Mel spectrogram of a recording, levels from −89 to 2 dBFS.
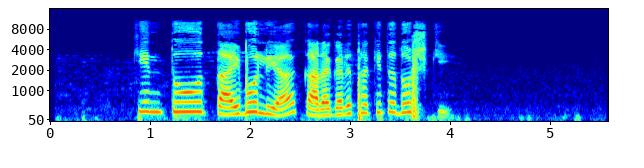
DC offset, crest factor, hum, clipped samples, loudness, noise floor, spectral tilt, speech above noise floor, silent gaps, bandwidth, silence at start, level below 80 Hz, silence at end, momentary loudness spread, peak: under 0.1%; 18 dB; none; under 0.1%; -21 LUFS; -67 dBFS; -5 dB/octave; 46 dB; none; 11 kHz; 0.85 s; -52 dBFS; 1.6 s; 15 LU; -6 dBFS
